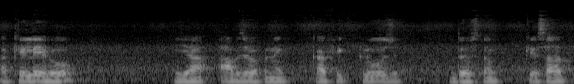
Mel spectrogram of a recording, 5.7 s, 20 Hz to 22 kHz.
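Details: Hindi-speaking adult man on day 37 of speech therapy for his stammering: stuttering.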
